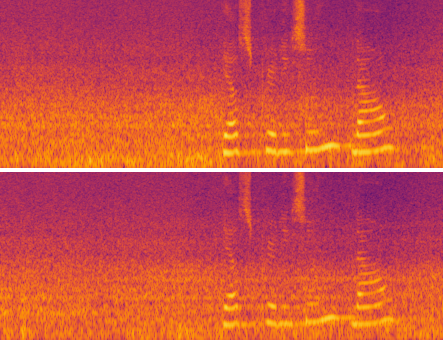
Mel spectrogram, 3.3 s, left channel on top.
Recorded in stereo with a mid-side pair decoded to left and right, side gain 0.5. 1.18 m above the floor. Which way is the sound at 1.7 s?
15° left.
